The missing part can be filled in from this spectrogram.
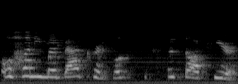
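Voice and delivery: put-on voices sounding like an elderly married couple. Retelling how a slow old couple on the sidewalk talks: imitating an old couple. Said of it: "a really old couple holding hands".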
